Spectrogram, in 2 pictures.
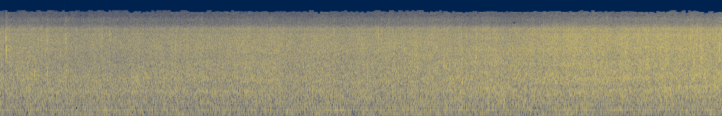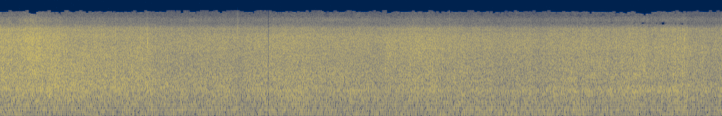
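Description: Sea surf washing and breaking over rocks, a steady loud rush of foaming water that swells a little about halfway through.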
